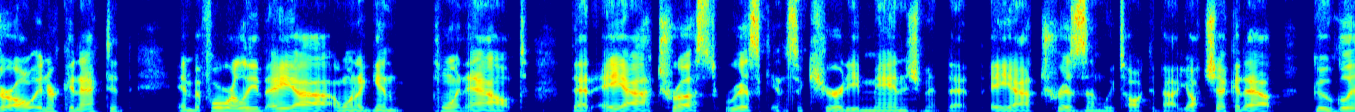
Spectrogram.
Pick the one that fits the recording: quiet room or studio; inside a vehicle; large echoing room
quiet room or studio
